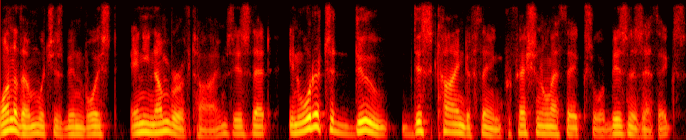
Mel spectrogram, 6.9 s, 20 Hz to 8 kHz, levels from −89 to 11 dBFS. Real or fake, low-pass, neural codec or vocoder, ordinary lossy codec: fake; 7.2 kHz; codec, 16 kHz, 16 kbps, FunCodec, trained on LibriTTS, 50 frames a second; Opus, 16 kbps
